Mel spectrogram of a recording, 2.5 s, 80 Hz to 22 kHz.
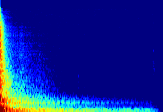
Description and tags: Slingerland1930sGeneKrupaRadioKingBopKitLowTuningTomFloor16x16
One of the most famous vintage drum kits, presented here in two tunings.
